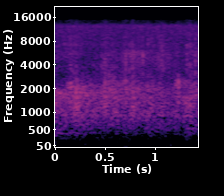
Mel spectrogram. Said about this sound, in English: I thought you would clap your hands for the presence of the Holy Spirit being with you.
